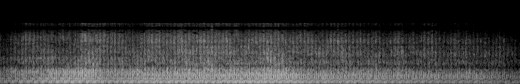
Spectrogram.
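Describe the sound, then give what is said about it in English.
A steady, loud propeller engine drone with a pulsing low throb, swelling slightly then easing as an airplane searching for people on the ground passes overhead, with no voices. “What's that airplane doing around here?”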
